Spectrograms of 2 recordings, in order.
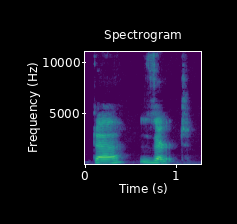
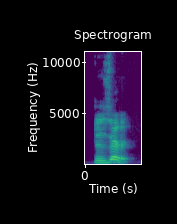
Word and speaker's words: desert: look compare this so this is desert this is the dirt so I'm stressing that second syllable desert desert ok now you might think oh that's like the desert that you eat no this is the action desert desert I'm deserting my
